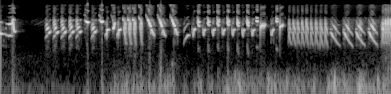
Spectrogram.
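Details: European goldfinch song used to encourage a pet goldfinch to sing: a continuous run of quick liquid twitters, repeated chirp series and a buzzy trill, bright and high-pitched.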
